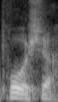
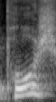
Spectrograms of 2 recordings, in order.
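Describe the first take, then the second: First: The word is said as two syllables. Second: The word is said as one syllable. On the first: "one syllable or two syllables" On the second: "one syllable or two syllables"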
